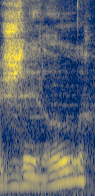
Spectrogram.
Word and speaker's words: Gilles: Battle of the Gilles. That's how you say it in French. The S is silent.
